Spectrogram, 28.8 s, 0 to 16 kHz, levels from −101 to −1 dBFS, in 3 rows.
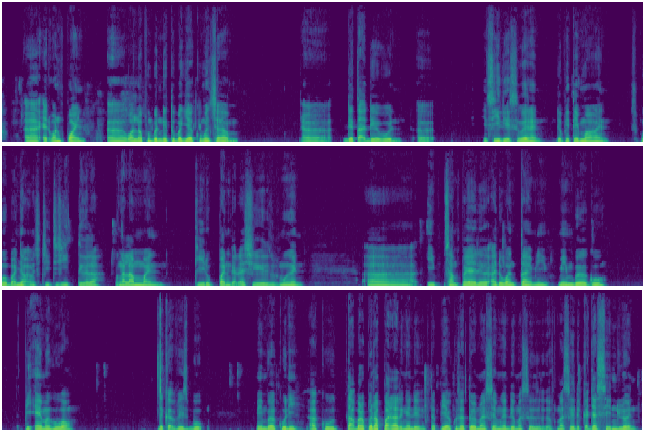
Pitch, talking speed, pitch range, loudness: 105 Hz, 155 wpm, 95-120 Hz, -29 LUFS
